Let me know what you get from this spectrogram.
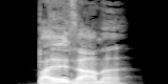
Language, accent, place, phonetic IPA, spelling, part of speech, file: German, Germany, Berlin, [ˈbalzaːmə], Balsame, noun, De-Balsame.ogg
- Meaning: nominative/accusative/genitive plural of Balsam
